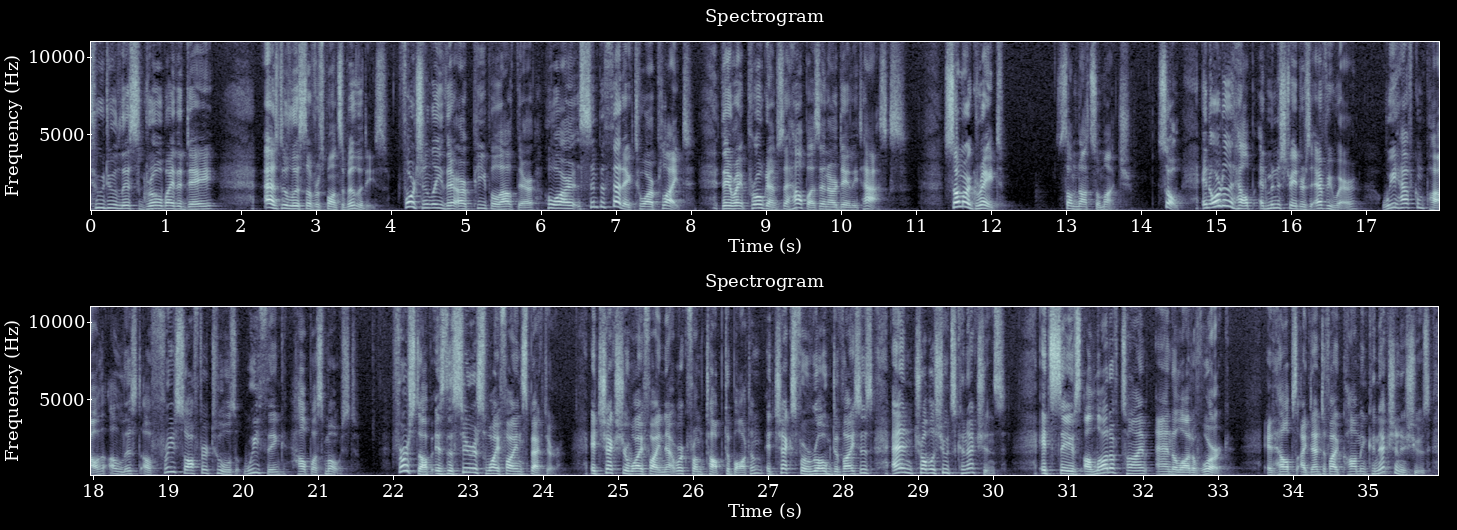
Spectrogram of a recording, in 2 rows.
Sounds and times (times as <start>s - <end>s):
Speech: 0.0s - 12.2s, 12.9s - 35.9s.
